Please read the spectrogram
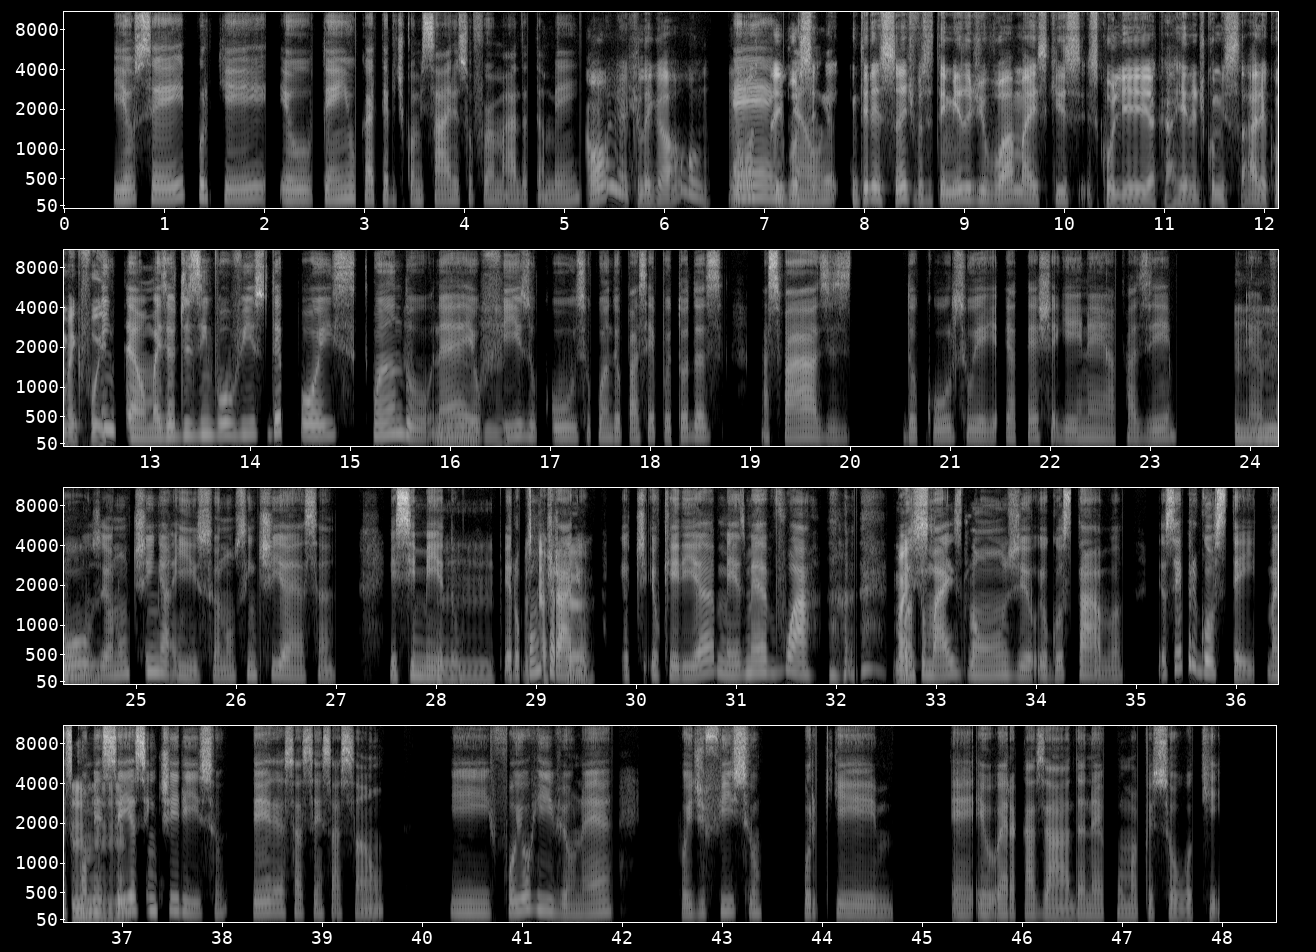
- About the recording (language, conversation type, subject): Portuguese, podcast, Quando foi a última vez em que você sentiu medo e conseguiu superá-lo?
- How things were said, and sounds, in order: other background noise; tapping; chuckle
